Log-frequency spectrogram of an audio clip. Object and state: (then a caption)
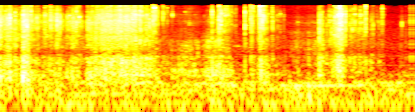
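Pile of mixed plastic and metal buttons. Fingers rummage through a large loose pile of small mixed plastic and metal sewing buttons, making them clatter together. The sound is a steady, bright rattle of dense clicks and ticks, with a few louder bursts as handfuls shift and tumble.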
